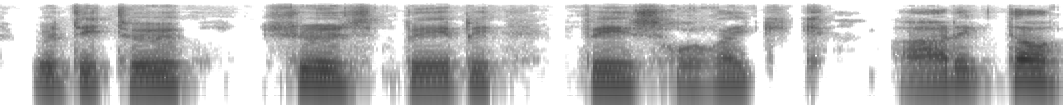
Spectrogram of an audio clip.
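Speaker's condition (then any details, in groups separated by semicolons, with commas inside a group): Cerebral palsy; unable to walk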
